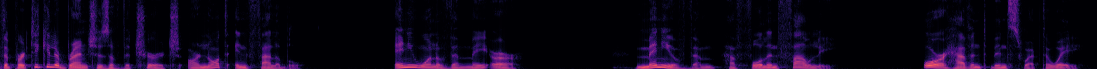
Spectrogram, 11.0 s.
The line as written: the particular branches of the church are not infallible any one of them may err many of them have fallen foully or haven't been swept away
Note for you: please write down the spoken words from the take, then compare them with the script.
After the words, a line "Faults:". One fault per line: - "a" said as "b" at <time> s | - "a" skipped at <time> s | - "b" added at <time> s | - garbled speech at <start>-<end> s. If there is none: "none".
the particular branches of the church are not infallible any one of them may err many of them have fallen foully or haven't been swept away
Faults:
none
